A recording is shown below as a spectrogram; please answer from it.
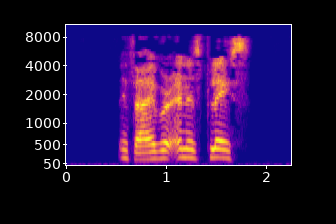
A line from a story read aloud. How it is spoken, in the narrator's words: Ethan said sullenly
